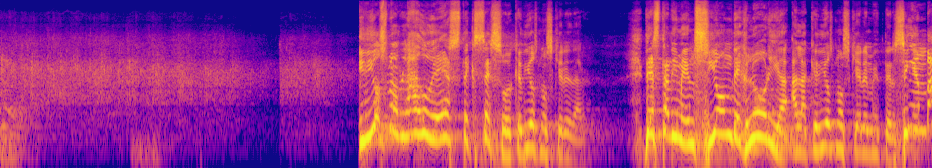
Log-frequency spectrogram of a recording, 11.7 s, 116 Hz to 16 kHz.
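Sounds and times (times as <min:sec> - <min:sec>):
audience applauding: 0:00.0 - 0:04.5
speech: 0:04.5 - 0:11.6.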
